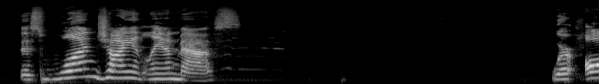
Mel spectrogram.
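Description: A girl speaks with animation close by.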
